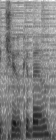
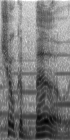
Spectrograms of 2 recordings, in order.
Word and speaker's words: Chocobo: There's no standard for the emphasis because Japanese doesn't have stressed syllables. So yeah, in Japanese it would just be Chocobo.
